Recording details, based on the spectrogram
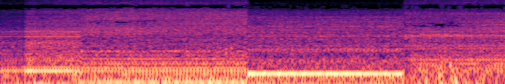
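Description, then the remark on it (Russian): A petrol-powered generator running in Crimea: a steady, droning engine hum runs throughout with no speech, its low tone shifting slightly in pitch partway through before settling again. “В итоге весь Крым живет на генераторах, и днем, и ночью слышен их мерный гул.”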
